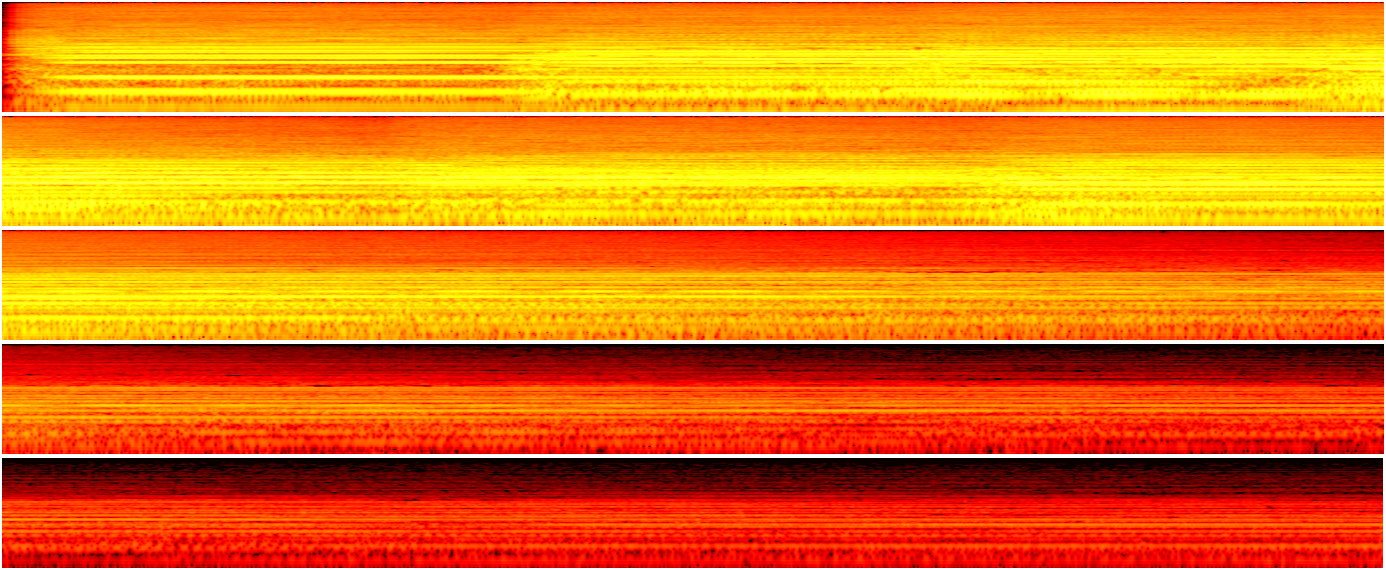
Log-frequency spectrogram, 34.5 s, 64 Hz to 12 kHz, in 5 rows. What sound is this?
Slow Aalto5
This pack comprises a series of sounds I programmed in the Aalto software synthesizer designed by Randy Jones of Madrona Labs. All the sounds are from the same patch but each have varying degrees of processing and time-stretching. The Slow Aalto sound (with no numeric suffix) is the closest to the unprocessed patch, which very roughly emulated a prepared piano.
Aalto, electronic, Madrona-Labs, prepared-piano, processed, soft-synth, time-stretched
